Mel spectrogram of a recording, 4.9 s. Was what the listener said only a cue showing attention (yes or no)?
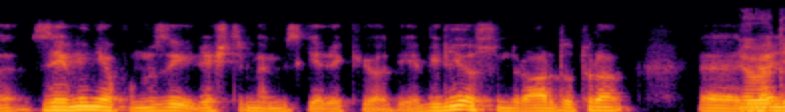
yes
